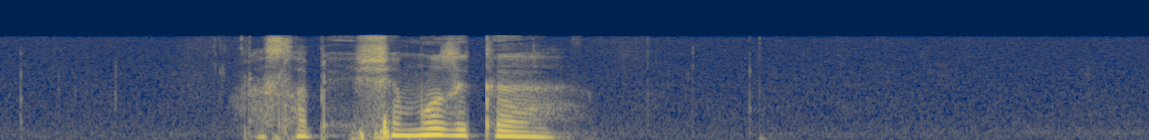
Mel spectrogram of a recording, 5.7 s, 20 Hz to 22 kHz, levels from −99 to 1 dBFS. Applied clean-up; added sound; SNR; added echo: none; none; none; none.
